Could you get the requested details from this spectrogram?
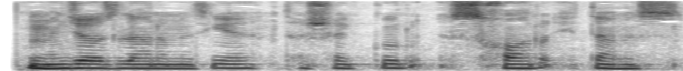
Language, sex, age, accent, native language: Uzbek, male, 18-24, Sirdaryo, Uzbek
